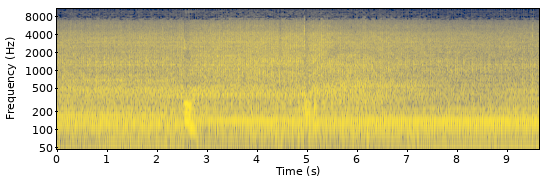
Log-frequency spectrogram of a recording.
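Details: Isuzu Panther Kapsul first generation diesel idling with the double-blower AC on, front blower cold. Steady, even idle rumble with a smooth blower hum and no knock or misfire, a healthy idle.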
